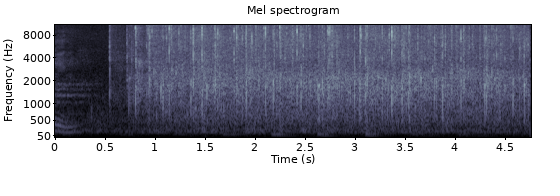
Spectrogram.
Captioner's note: audience applauding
